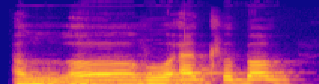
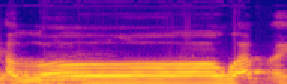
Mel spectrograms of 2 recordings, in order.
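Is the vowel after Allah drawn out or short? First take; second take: short; drawn out. First: The vowel is held for a short two beats. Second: The vowel is stretched well beyond two beats. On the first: The speaker calls it right. "Harus dua ketukan" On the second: The speaker calls it wrong. "Gak boleh"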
